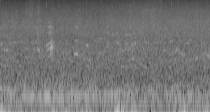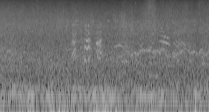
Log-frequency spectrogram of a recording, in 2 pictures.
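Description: A steady low rumble of sea and wind, with short bird calls, mostly in the second half.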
